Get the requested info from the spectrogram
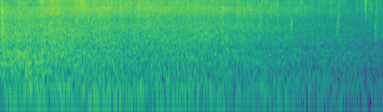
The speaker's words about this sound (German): Rammt der Orca das Boot.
